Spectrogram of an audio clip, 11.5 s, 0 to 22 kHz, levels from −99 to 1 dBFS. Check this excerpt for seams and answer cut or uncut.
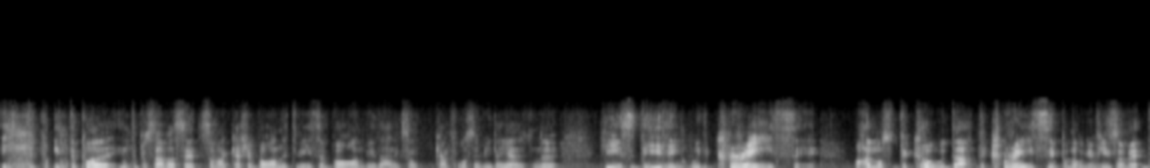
uncut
